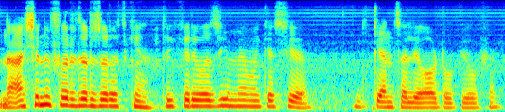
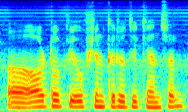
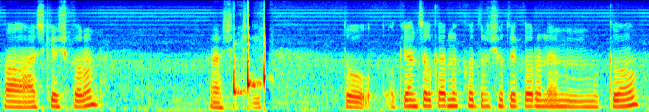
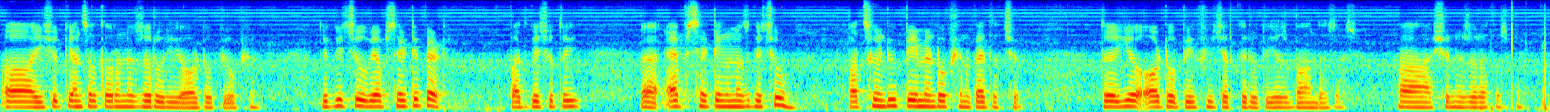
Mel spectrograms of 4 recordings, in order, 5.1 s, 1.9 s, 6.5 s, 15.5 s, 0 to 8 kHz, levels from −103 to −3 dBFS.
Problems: constant background noise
